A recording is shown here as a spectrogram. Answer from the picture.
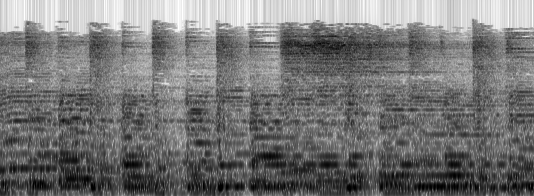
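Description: Live band playing amplified music, led by guitar, over a steady beat of about two hits a second.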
